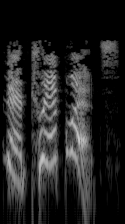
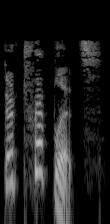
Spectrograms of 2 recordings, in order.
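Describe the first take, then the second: First: Squealed, slow falsetto echo; shrieking childish imitation; mocking mimicry. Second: Put-on high, emphatic girl's correction; earnest girl's correction; indignant cry. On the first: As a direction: parrot her in a very high, loud jeer. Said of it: "Nero mocked". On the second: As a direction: insist on it, slow and raised. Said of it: "Violet cried". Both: A narrator's reading.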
